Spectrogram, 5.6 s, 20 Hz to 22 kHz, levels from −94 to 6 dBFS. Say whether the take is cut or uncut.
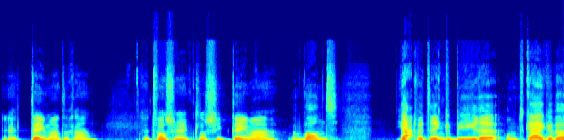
cut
